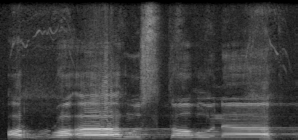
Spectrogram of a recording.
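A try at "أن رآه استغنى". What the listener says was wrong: پھر آپ نے ہلا دیا غین کو.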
